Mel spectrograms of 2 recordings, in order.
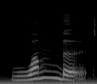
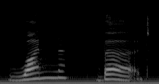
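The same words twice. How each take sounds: First: The word one ends with an m sound. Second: The word one ends with an n sound. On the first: "the n becomes m" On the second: "This is the careful transcription"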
